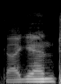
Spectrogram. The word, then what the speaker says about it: Gigan: Gigan to assist them.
